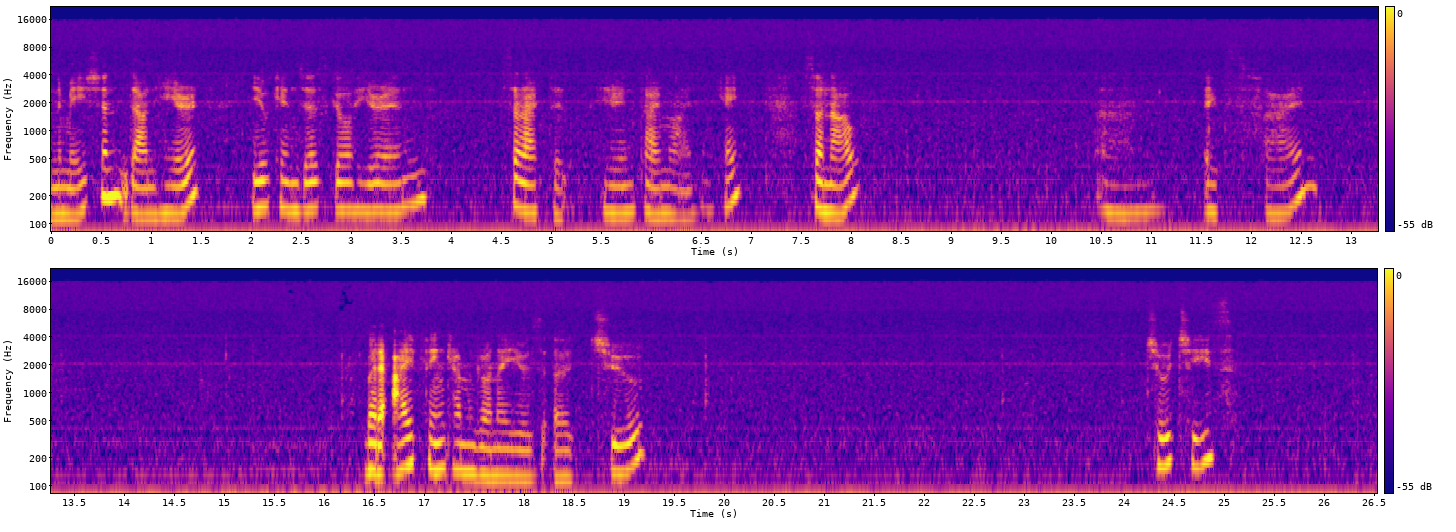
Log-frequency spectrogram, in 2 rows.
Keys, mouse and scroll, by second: 1.6 click, 8.0 click, 11.0 middle click, 13.3 middle click, 15.1 scroll down 1, 15.3 middle click, 16.3 middle click, 16.8 scroll down 2, 17.0 scroll up 2, 17.5 middle click, 20.0-20.5 scroll up 2, 20.8 middle click, 23.0 middle click, 25.6 click.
